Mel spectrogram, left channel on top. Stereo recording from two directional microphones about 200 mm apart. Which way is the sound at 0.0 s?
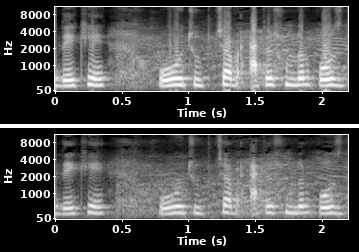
35° left (ahead or behind).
